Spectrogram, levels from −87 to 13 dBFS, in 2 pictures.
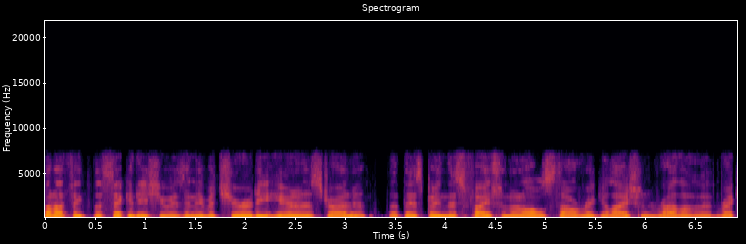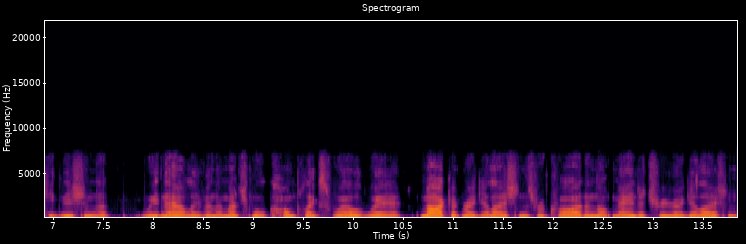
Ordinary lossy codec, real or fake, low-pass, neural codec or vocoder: Opus, 16 kbps; real; 7.2 kHz; none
